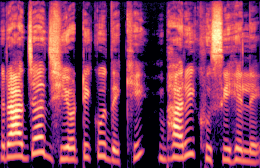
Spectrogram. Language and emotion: Odia, neutral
